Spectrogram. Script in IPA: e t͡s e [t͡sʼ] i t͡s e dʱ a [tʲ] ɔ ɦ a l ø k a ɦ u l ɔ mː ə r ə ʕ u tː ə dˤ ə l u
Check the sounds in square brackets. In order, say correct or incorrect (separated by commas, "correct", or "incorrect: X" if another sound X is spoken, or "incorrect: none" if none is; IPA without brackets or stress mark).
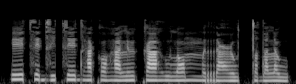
incorrect: d͡z, incorrect: k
